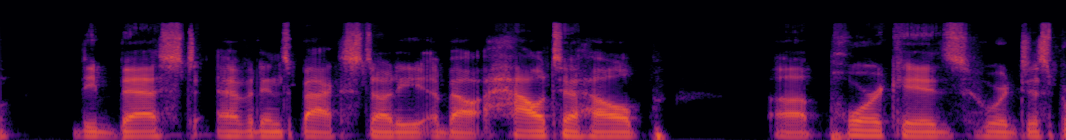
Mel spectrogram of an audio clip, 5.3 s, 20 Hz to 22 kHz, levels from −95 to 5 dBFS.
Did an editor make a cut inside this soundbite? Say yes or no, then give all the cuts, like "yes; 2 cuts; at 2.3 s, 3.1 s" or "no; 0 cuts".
no; 0 cuts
